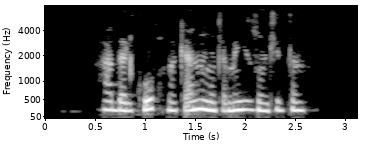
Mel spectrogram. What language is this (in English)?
Arabic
